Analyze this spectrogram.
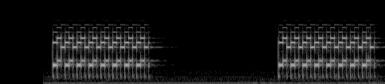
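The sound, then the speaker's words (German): A telephone rings with an incoming call from a Munich company: two steady electronic ring bursts, each about a second long, separated by a short quiet pause, clear and alone. “Jetzt ruft dich die Firma an, um einen Vorstellungstermin zu vereinbaren.”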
